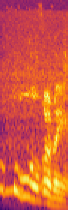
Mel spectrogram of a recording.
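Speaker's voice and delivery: put-on Italian accent. Redoing Wolverine's line to the little girl: Wolverine with Italian accent. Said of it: "He's Italian".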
